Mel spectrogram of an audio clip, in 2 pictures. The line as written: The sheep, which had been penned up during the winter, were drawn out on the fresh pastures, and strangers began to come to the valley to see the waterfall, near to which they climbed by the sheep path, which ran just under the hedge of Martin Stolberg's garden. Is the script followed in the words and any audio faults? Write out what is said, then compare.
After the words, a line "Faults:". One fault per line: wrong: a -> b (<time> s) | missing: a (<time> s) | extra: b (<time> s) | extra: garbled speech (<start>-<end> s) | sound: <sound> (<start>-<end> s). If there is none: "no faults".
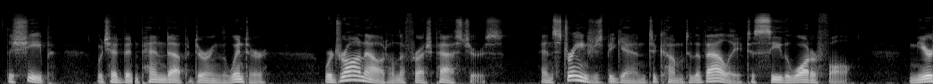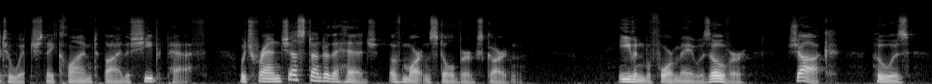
The sheep, which had been penned up during the winter, were drawn out on the fresh pastures, and strangers began to come to the valley to see the waterfall, near to which they climbed by the sheep path, which ran just under the hedge of Martin Stolberg's garden. Even before May was over, Jacques, who was
Faults:
sound: dropout (1.3-1.4 s)
sound: dropout (9.6-9.6 s)
extra: Even before May was over Jacques who was (15.5 s)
